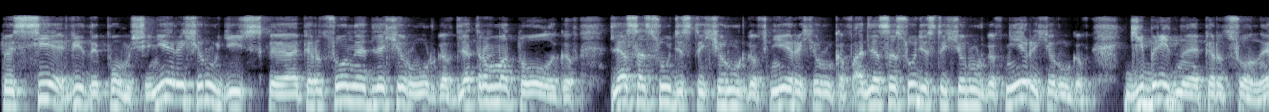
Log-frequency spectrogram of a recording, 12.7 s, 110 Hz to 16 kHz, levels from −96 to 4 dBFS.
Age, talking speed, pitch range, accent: 40-59, 115 wpm, 135-170 Hz, native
